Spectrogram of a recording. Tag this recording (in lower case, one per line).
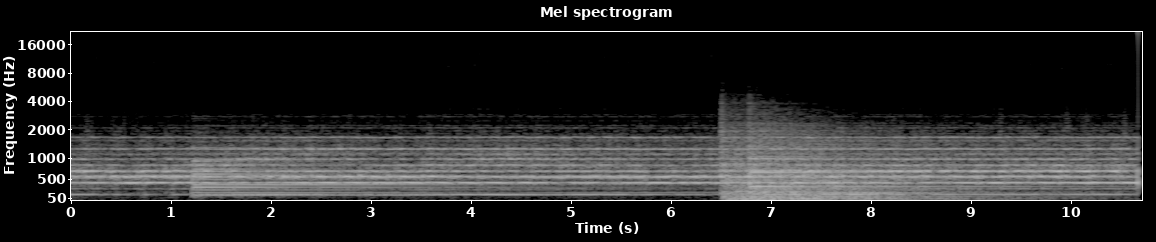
music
